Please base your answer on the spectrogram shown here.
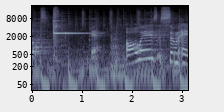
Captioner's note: dings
